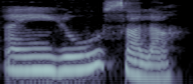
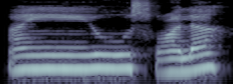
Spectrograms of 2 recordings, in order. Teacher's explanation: أَن يُوصَلَ، کچھ لوگ اس کو پڑھتے ہیں أن يُوصَلَ، وہ سین کا ساؤنڈ آتا ہے، منہ گول کر کے صاد موٹا پڑھیں گے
